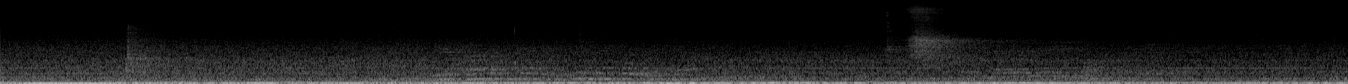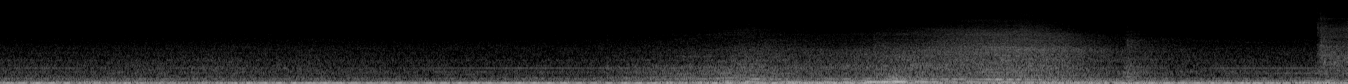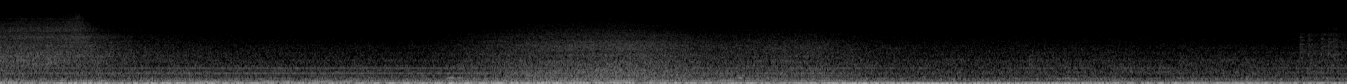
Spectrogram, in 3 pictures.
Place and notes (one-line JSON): {"title": "España, Moderna, León, Gto., Mexico - Verificación vehicular.", "date": "2020-02-01 14:07:00", "description": "It is a program aimed at controlling polluting emissions by inspecting these emissions directly in vehicles through electronic probes and bands, for subsequent approval or rejection. A center responsible for performing this operation is commonly called Verificentro.\nI made this recording on February 1, 2020 at 14:07\nI used a Tascam DR-05X with its built-in microphones and a Tascam WS-11 windshield.\nOriginal Recording:\nType: Stereo\nSe trata de un programa dirigido al control de las emisiones contaminantes mediante la inspección de dichas emisiones directamente en los vehículos a través de sondas y bandas electrónicas, para su posterior aprobación o rechazo. Un centro encargado de realizar esta operación es comúnmente llamado Verificentro.\nEsta grabación la hice el 1 de febrero 2020 a las 14:07\nUsé una Tascam DR-05X con sus micrófonos incorporados y un parabrisas Tascam WS-11.", "latitude": "21.13", "longitude": "-101.69", "altitude": "1811", "timezone": "America/Mexico_City"}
